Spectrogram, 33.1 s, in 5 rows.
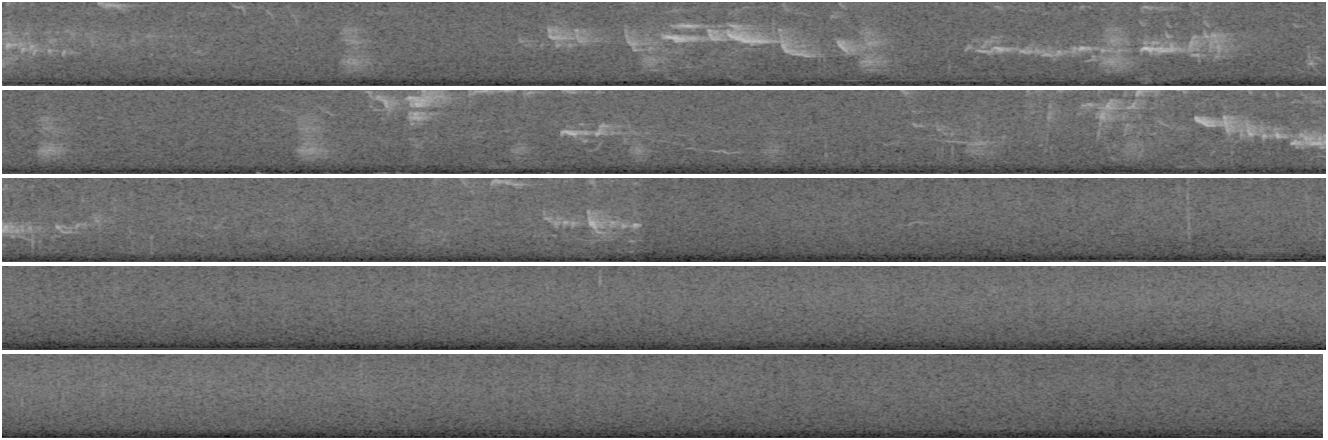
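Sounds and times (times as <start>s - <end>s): small birds chirping: 0.0s - 16.5s.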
